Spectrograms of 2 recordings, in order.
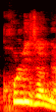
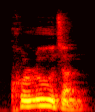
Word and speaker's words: collision: 발음 조심하세요. 콜리전이 아니라 콜루전. 따라합니다.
